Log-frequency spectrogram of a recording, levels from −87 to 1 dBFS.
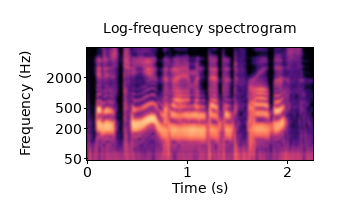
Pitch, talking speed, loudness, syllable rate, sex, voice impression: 215 Hz, 290 wpm, -18 LUFS, 6.3 syllables/s, female, feminine, slightly young, slightly weak, soft, calm, kind, modest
